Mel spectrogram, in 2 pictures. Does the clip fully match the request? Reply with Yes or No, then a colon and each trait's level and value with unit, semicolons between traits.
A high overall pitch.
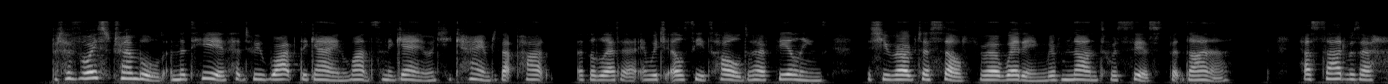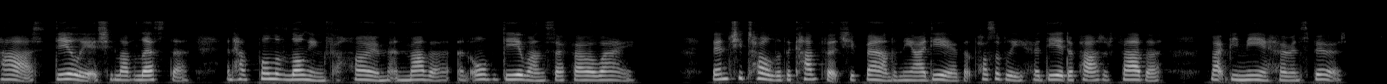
Yes: high, 210 Hz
